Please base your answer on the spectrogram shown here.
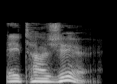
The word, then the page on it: etagere: British English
